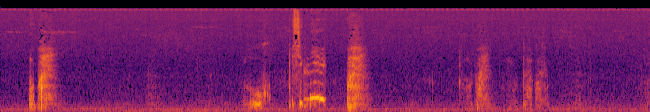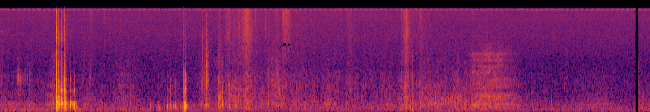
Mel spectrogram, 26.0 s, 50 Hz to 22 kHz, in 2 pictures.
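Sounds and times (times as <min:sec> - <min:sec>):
tackle clicks and knocks: 0:14.1 - 0:14.6, 0:16.3 - 0:17.5
soft rustling: 0:16.4 - 0:22.5.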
